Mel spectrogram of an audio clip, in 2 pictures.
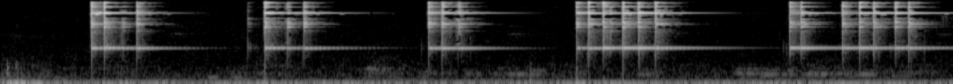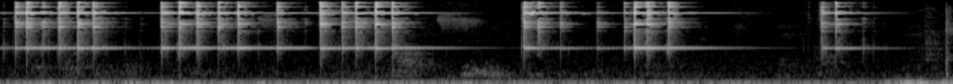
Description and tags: Cow Goat Bell Vaca Carneiro Sino Polaco
Bell, Bells, Carneiro, Cow, Goat, Polaco, Sino, Vaca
